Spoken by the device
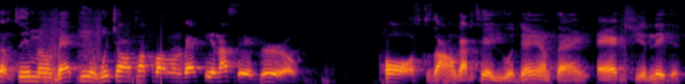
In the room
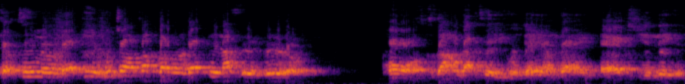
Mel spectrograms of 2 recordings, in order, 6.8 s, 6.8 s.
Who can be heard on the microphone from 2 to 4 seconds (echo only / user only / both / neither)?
echo only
